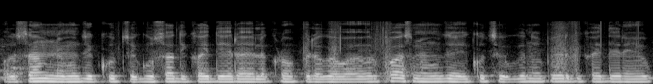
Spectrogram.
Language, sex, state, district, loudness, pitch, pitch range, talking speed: Hindi, male, Rajasthan, Bikaner, -14 LUFS, 130 Hz, 125-130 Hz, 220 wpm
